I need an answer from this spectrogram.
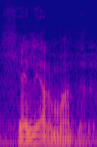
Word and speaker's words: Heljarmadr: hell if you will yeah how is it pronounced helar mother helar mother oh difficult things yeah well it's a it's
